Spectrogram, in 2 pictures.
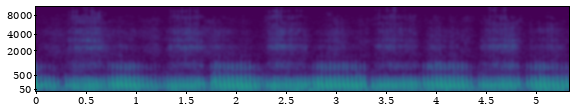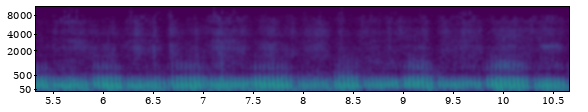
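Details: Steady rhythmic purr of a long-whiskered tuxedo cat, a low buzzing rumble pulsing with its breathing nearly twice a second, close and loud over faint background hiss.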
